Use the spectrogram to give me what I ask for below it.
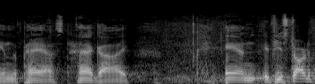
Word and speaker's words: Haggai: your old testament to the prophecy of Haggai Haggai is the correct pronunciation I don't think I've always pronounced it correctly in the past Haggai and if you start at the end of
